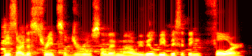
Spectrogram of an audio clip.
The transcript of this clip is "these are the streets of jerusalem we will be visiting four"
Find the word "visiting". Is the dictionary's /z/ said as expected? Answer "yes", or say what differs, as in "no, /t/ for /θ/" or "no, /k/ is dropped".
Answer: no, /s/ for /z/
